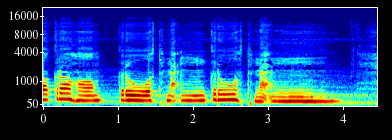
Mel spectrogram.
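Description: A single voice singing a Khmer children's song in phrases of held notes with brief breaks, ending on one long low note near the end.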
